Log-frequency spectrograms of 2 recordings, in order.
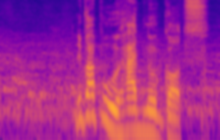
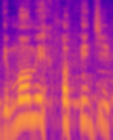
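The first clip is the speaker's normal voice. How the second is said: laughing; 5 semitones higher than usual. Real, not acted. Jokes about Salah as mummy.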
